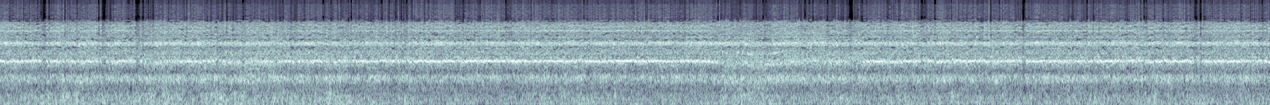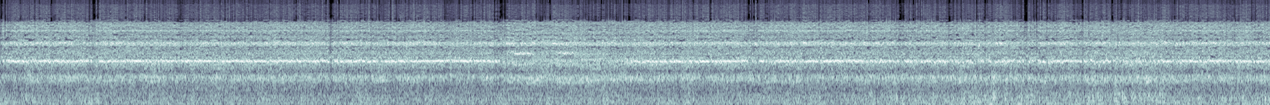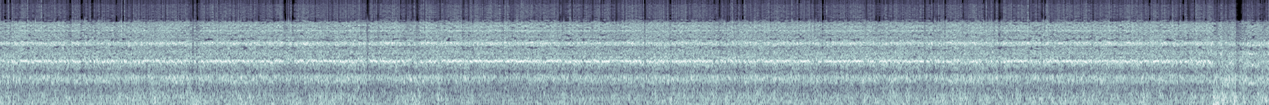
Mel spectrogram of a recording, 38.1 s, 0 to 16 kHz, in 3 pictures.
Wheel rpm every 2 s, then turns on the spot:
230, 230, 230, 230, 230, 230, 230, 230, 230, 230, 230, 230, 230, 230, 230, 230, 240, 230, 220.
none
